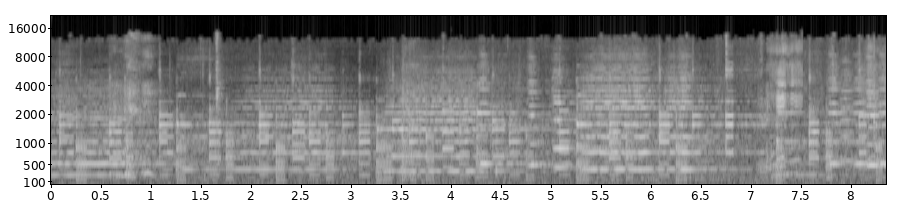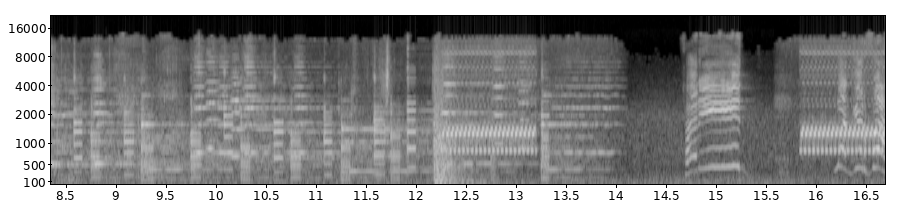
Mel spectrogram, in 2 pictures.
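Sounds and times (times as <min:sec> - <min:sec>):
busy music: 0:00.0 - 0:14.1
telephone ringing in electronic bursts: 0:12.3 - 0:13.3, 0:15.8 - 0:16.6.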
